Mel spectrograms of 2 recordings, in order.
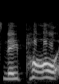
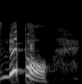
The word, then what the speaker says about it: Nepal: At one meeting, Trump allegedly mispronounced Nepal as nipple and Bhutan as button, two sources told Politico.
